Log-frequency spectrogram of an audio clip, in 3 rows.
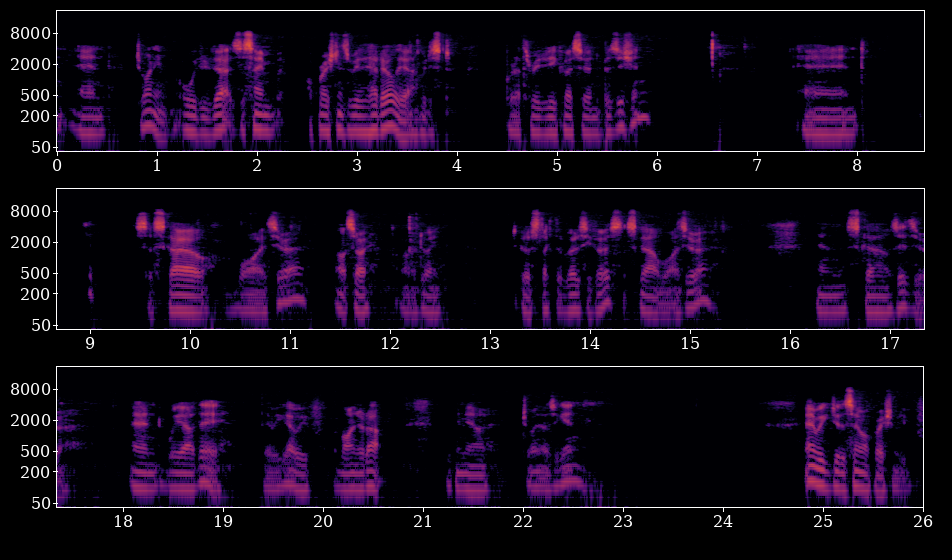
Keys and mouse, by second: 3.5 shift+/, 5.9 middle click, 10.0 s, 10.5 y, 11.0 0, 11.6 click, 12.1 Escape, 14.4 s, 14.9 y, 15.2 0, 15.6 click, 17.0 s, 17.3 z, 17.8 0, 18.1 click, 18.8-20.9 middle drag, 23.7 j, 24.1 middle click, 25.3 3, 25.9 click.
